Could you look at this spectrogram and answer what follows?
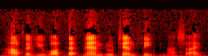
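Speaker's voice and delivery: ordinary talk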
